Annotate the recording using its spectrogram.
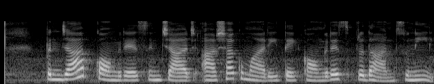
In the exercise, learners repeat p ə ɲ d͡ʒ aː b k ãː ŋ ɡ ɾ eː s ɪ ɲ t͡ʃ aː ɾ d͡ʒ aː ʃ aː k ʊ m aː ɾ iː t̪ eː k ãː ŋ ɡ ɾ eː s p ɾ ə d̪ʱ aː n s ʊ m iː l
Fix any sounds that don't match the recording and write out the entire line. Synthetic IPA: p ə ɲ d͡ʒ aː b k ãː ŋ ɡ ɾ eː s ɪ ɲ t͡ʃ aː ɾ d͡ʒ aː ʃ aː k ʊ m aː ɾ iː t̪ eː k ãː ŋ ɡ ɾ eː s p ɾ ə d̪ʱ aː n s ʊ n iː l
